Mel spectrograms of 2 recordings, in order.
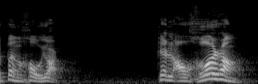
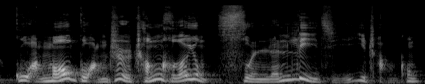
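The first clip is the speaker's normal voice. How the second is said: slow, softer, sinking to a whisper; poem recital; 3 semitones lower, 4 dB quieter, slower than usual. Acted. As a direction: recite the verse solemnly and slowly. (缓慢低沉地吟诗)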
